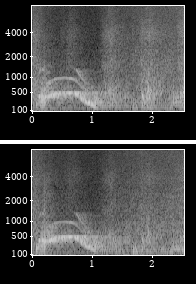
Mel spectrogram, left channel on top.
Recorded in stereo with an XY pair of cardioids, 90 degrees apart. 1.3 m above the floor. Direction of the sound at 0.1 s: 40° left.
